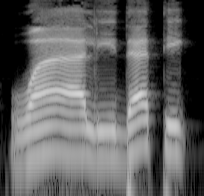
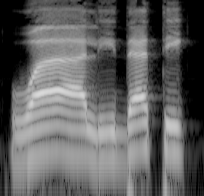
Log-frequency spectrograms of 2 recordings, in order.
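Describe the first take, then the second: No difference in how they are said.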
